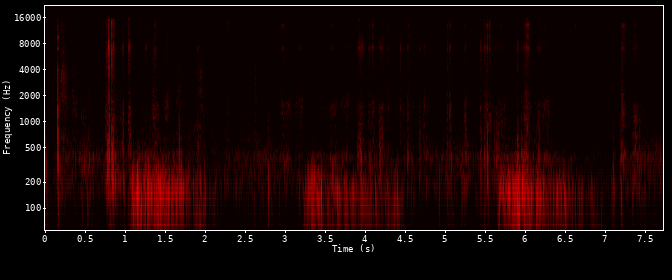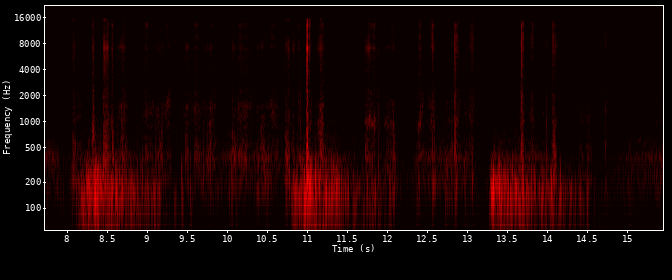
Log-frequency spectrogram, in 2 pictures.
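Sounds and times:
scratching on a small grooved plastic surface: 0.0 - 6.5, 8.0 - 14.8.

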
